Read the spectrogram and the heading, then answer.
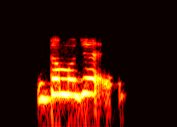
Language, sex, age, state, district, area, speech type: Hindi, female, 18-30, Bihar, Begusarai, urban, conversation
